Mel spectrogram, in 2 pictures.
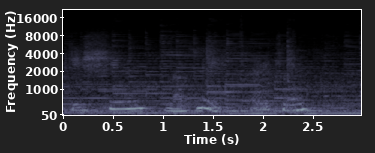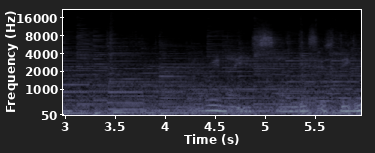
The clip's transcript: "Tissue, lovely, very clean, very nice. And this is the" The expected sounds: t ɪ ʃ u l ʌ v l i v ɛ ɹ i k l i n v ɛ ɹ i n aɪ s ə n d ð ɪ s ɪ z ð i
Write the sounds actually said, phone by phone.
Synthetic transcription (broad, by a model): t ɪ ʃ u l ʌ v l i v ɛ ɹ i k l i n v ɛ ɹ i n aɪ s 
